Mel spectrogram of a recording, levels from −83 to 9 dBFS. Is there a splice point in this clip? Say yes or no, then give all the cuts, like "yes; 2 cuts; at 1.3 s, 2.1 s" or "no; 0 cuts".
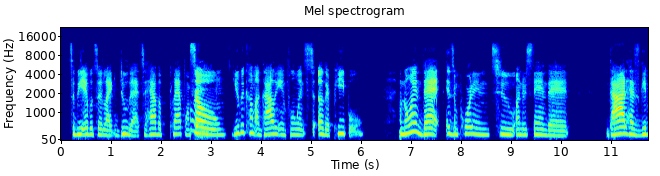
yes; 3 cuts; at 2.6 s, 6.8 s, 7.9 s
